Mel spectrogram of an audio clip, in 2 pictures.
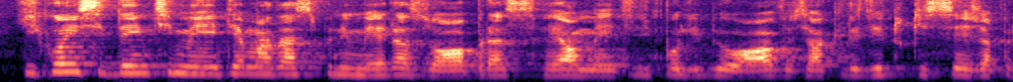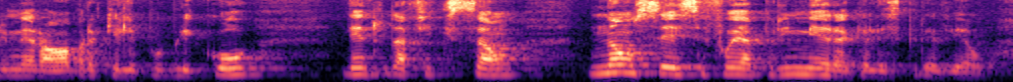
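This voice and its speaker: A woman from Brazil with a Brazilian Portuguese accent, giving a measured, reflective testimony as a literature professor and pausing often with fillers. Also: lowish voice. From Brazil, São Paulo. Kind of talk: recorded testimony, speaking to camera. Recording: echoey room.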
